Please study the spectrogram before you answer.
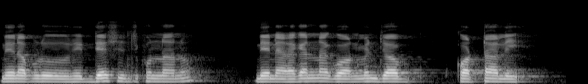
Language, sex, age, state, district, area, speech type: Telugu, male, 30-45, Andhra Pradesh, Konaseema, rural, spontaneous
